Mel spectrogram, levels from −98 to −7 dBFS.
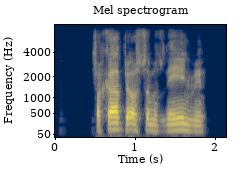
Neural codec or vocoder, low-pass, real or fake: codec, 24 kHz, 0.9 kbps, WavTokenizer, small release; 7.2 kHz; fake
